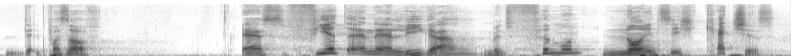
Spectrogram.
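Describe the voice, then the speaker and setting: A German man co-hosting a casual football chat, telling lively stories and laughing often. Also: on the high side, takes it slowly. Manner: animated storytelling, laughs a lot. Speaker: podcast co-host, former football player.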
